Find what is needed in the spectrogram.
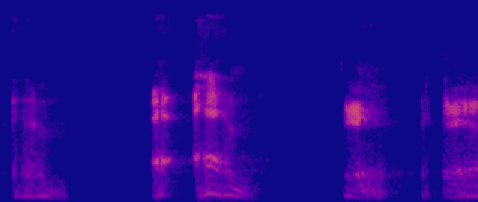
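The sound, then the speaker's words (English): A voice imitates a man clearing his throat: several gruff, rasping vocal bursts, some separated by short pauses, sounding throaty and exaggerated. “Rand's like clearing his throat”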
